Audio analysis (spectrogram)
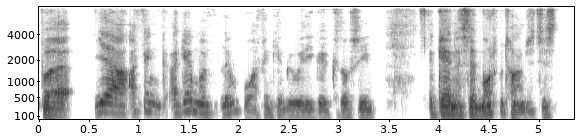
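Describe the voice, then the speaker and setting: A man's voice: medium pitch, fast talker, fairly bright tone. A man co-hosting a casual football podcast, talking in long rambling runs full of hedges and restarts. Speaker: podcast co-host.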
